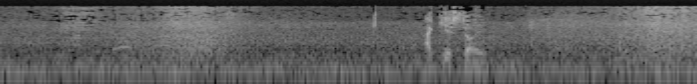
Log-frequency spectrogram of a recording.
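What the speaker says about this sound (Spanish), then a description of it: "Escuchen, el mar." Sea waves wash in a continuous low surge near the shore, with a gust of wind; someone speaks briefly over it.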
